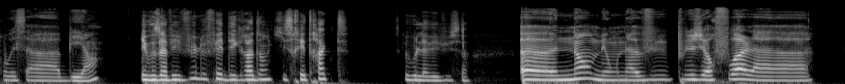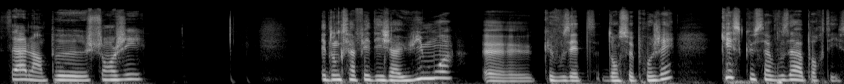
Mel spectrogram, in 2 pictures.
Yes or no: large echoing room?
no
